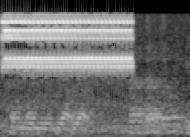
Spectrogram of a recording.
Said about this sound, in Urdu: ابو کو کال کرتا ہوں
